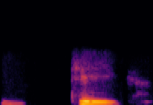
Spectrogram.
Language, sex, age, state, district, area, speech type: Maithili, male, 18-30, Bihar, Muzaffarpur, rural, conversation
